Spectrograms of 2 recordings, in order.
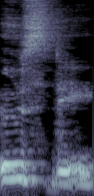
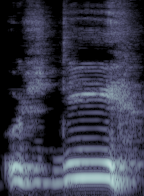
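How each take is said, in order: First: The middle consonant is a plain 's' sound. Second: The middle consonant is an 'sh' sound.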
